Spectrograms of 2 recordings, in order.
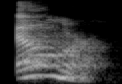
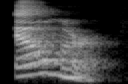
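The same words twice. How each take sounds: First: Calling out. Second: Higher, louder second call of the name. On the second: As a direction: call Elmer again, more urgent. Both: A narrator's reading. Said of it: "cried the dragon".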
